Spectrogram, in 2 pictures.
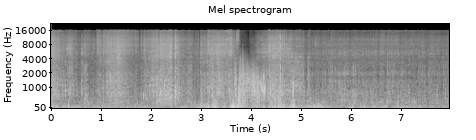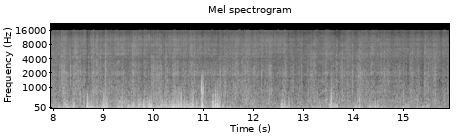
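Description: Skis sliding and carving on packed piste snow: a rough scraping hiss that swells with the turns in the first few seconds, then brief scrapes. Low wind rumble on the action camera's microphone runs under it.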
